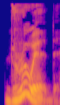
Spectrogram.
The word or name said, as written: druid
